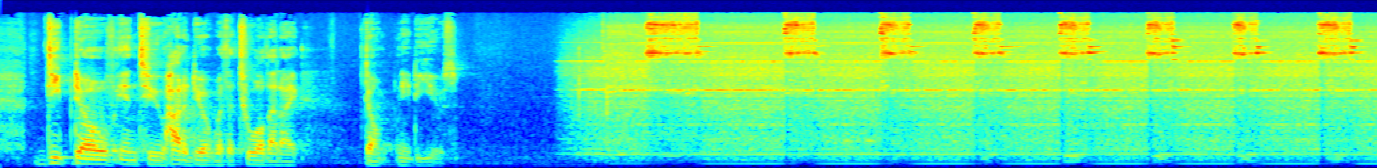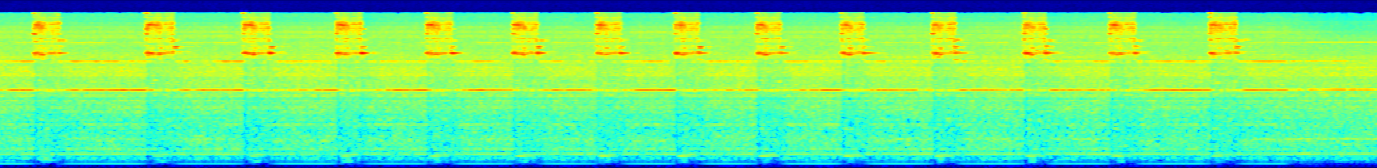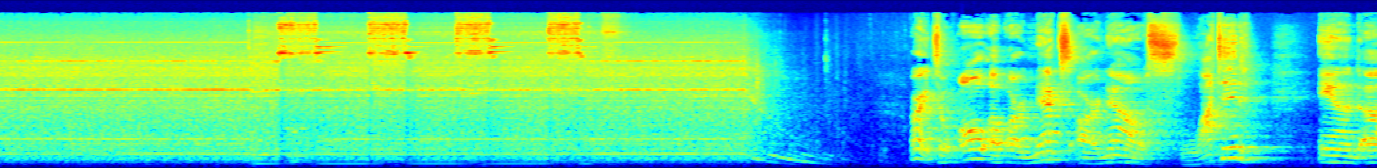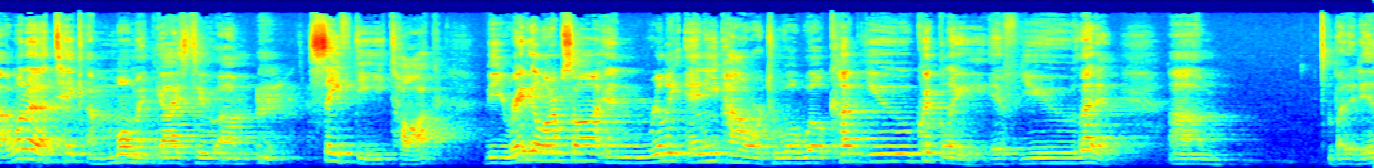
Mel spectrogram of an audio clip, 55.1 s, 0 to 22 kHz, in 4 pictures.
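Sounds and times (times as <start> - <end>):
radial arm saw whining: 5.6 - 35.9.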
